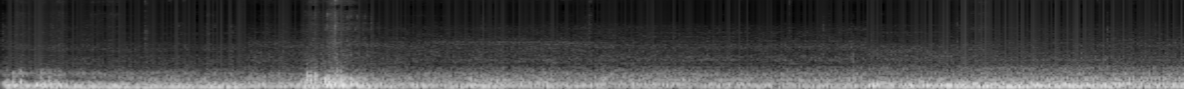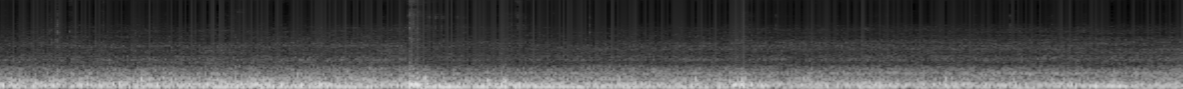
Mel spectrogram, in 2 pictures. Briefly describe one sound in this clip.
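A vehicle's engine hums and rumbles steadily from inside as it drives along.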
